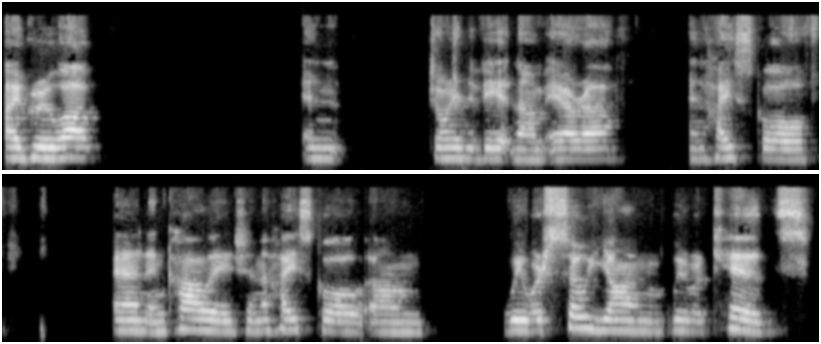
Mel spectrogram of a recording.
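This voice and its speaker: A woman's voice: lowish voice, level tone, slow pace, pauses often. Older American woman commenting from the floor, level delivery. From United States. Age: 70s. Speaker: audience member.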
